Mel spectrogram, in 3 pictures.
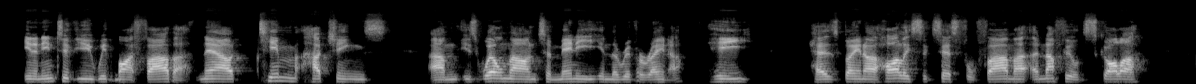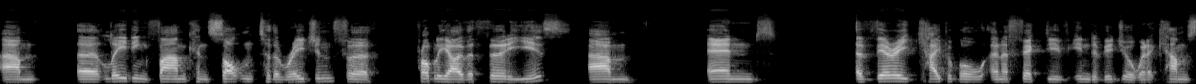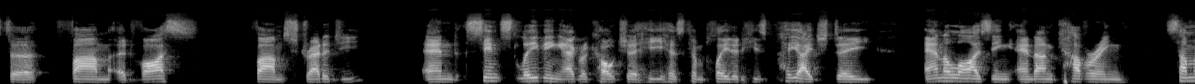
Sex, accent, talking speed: male, Australian, 115 wpm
